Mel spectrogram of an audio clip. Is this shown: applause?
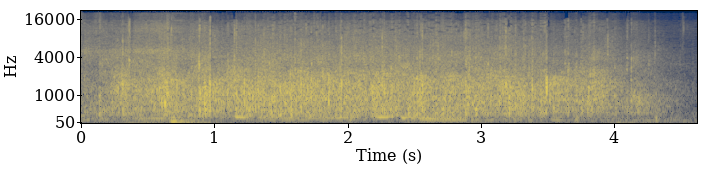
yes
